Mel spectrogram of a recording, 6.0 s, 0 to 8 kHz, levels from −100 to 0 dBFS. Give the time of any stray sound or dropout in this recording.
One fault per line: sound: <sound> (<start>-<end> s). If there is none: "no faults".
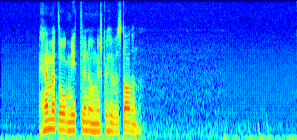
no faults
